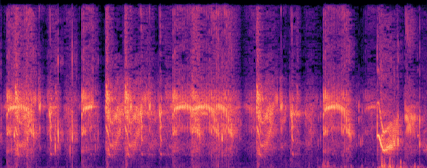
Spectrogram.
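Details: Swiftlet call sound used to attract birds: a continuous shrill chatter with short, thin whistles, ending in a quick downward squeal.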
